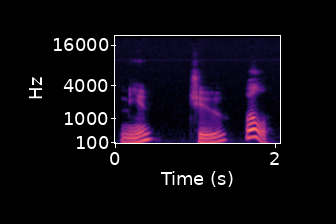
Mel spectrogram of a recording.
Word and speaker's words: mutual: It's pronounced mu-chu-ul, and it is spelt M-U-T-U-A-L.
